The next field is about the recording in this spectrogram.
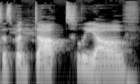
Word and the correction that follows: Dyatlov: Dyatlov Pass, Pass incident. incident. – Yeah. J- yeah, Dyatlov Pass incident.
